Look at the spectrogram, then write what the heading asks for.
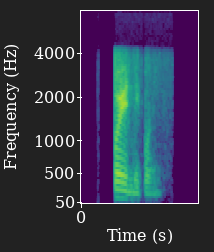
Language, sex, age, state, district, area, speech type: Dogri, male, 18-30, Jammu and Kashmir, Jammu, rural, conversation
